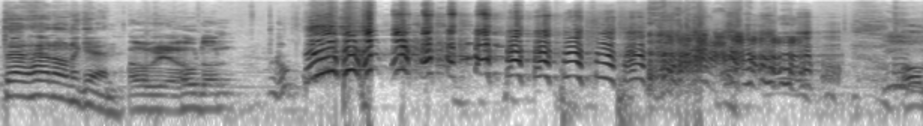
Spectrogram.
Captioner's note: laughs hysterically; foomp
